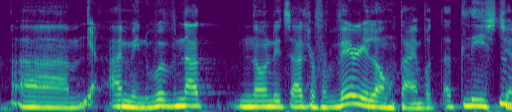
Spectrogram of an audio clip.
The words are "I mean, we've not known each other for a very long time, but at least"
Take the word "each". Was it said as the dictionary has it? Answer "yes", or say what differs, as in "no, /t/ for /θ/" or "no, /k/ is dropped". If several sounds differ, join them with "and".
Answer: no, /s/ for /tʃ/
